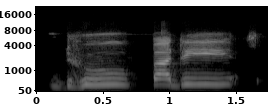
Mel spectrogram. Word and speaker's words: dhupadi: So it's dhupadi, so long, short, long. So dhupadipanantaram.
